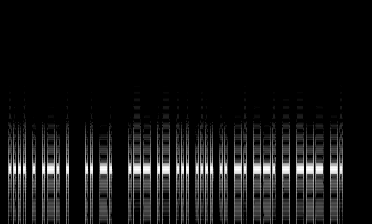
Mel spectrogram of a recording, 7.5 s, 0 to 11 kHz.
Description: Morse code, heard as a keyed tone, about 25 wpm, 700 Hz. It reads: HERE IN WASHINGTON
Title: Sets of 5 Words Encore2 25wpm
